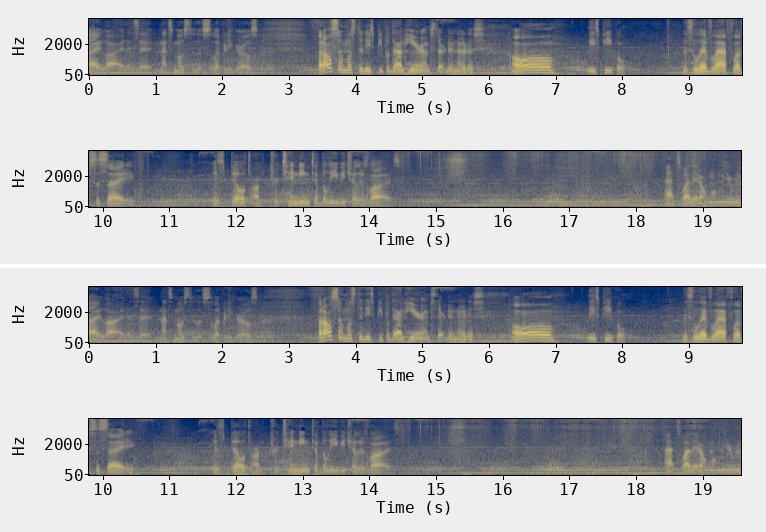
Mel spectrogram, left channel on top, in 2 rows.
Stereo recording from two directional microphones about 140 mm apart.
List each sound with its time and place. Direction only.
0.0 s speech: 15° left (ahead or behind)
4.1 s speech: 35° left (ahead or behind)
6.6 s speech: 10° left (ahead or behind)
8.9 s speech: 5° left (ahead or behind)
11.6 s speech: 15° left (ahead or behind)
16.7 s rodents: 10° left (ahead or behind)
17.6 s a sound: 65° right (ahead or behind)
18.4 s speech: 25° left (ahead or behind)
